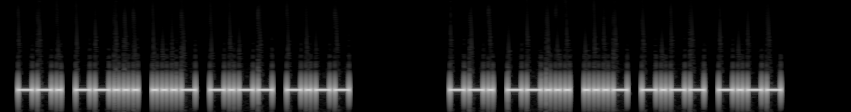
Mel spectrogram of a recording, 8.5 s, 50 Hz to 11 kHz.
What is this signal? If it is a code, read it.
Morse code, heard as a keyed tone, about 25 wpm, 700 Hz. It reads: G7VYY G7VYY
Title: DXCC-100 Call Signs - 5 Characters - Repeated 2x - 25wpm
